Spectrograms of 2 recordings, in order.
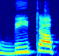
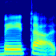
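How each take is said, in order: First: The first vowel sounds like 'bee'. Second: The first vowel sounds like 'bay'. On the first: The speaker calls it wrong. "B E T A को बीटा पढ़ते हैं वो लोग" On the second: The speaker calls it right. "The correct pronunciation is बेटा, जैसे हमारे घर का बेटा"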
